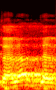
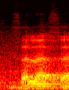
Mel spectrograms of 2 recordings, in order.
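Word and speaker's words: ثلاثة: Talata riyal. Mana ada talata? Yang ada salasa riyal. Orang Arab kok nggak salah, Ustaz selalu bilang talata riyal.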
